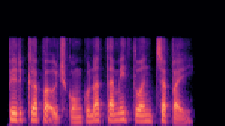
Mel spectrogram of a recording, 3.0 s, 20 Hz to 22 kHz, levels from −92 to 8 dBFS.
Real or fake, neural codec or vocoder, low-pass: fake; codec, 16 kHz, 0.3 kbps, FocalCodec; 7.2 kHz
